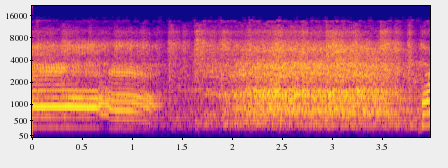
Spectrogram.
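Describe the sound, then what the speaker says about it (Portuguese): A live audience at a stage talk shouts and screams on request, a loud sustained roar of many voices that swells after a brief raised voice at the start and holds for several seconds. "Cadê o grito de vocês?"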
